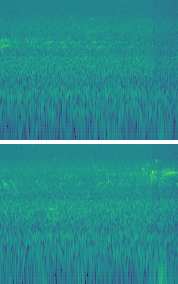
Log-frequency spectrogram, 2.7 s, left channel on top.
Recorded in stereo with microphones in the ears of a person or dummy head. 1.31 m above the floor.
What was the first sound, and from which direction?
Only background noise.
